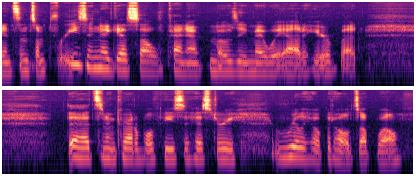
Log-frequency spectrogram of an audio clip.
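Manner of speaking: ordinary talk, nothing marked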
